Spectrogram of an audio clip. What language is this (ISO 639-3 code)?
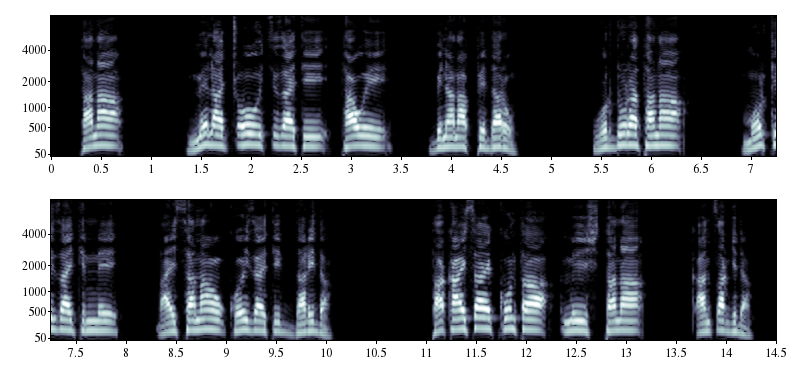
gmv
